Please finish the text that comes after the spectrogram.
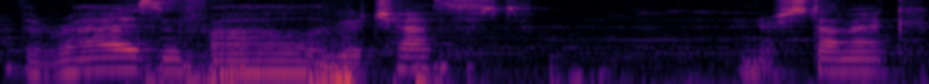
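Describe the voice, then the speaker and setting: A woman leading a guided meditation in a soothing, gentle, unhurried manner with long pauses. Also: low-pitched. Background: soft background music.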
